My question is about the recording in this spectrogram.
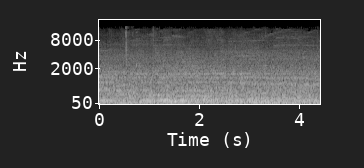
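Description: WMS Vampire's Embrace video slot machine spinning its reels: the game's steady electronic spin sounds over a low, even rumble, with a couple of faint clicks about half a second and a second in.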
